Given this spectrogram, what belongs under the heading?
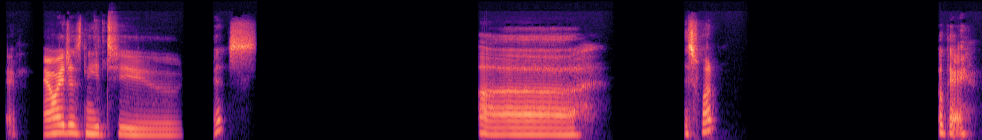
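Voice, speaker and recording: Sick young woman streamer, sniffly, bit of vocal fry, chatting w her chat and thinking out loud. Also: mid-range voice, drawn-out words, long pauses. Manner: chatty, reads chat aloud and thinks aloud while working. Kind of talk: casual live-stream chat.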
